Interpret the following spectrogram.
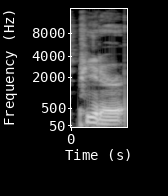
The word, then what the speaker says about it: Peater: It's Peter, and it's spelled Peater.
